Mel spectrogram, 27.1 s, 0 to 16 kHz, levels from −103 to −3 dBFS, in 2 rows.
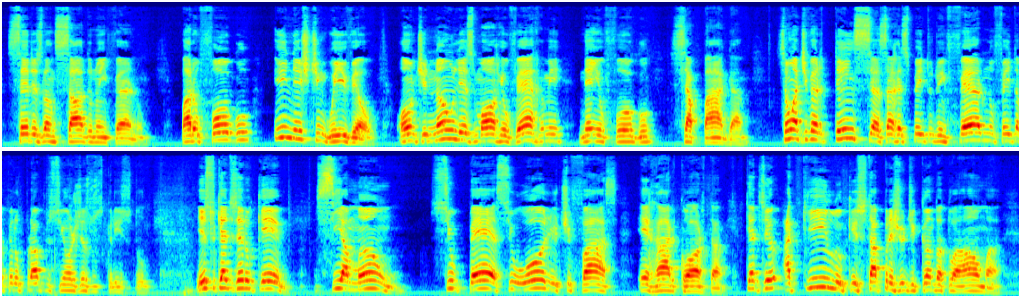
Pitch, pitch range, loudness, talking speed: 160 Hz, 135-190 Hz, -21 LUFS, 130 wpm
